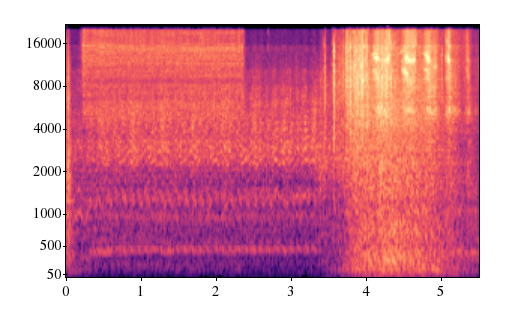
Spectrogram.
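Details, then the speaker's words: 1972 Ford F250, 66k miles, parked since 2007, with rebuilt carburetor, new fuel pump and inline filter, switching fuel tanks: steady cranking, then a short rough burst of firing that dies; no start, cause not confirmed. "start all right go ahead it's definitely doing something at least this time go ahead good good"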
